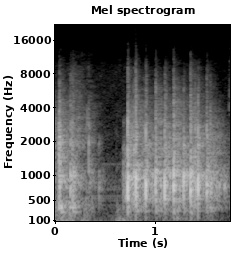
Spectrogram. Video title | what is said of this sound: comment reparer machine senseo philips (bouton clignote rapidement) | Vous entendez qu'ici, il s'est débloqué.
